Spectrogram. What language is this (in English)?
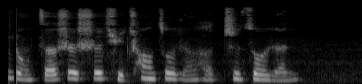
Chinese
